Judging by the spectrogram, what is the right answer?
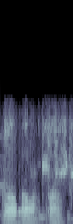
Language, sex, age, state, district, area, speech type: Bodo, male, 30-45, Assam, Baksa, urban, conversation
